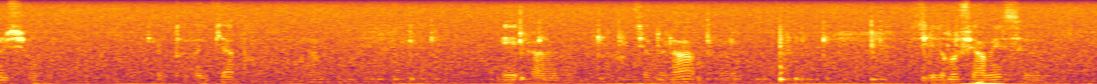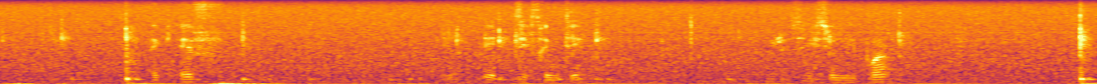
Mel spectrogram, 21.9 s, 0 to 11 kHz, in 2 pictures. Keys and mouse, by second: 3.3 middle click, 4.2 middle click, 6.7 z, 7.9 Tab, 8.9 a, 9.3 a, 9.7 a, 11.9 f, 13.5 z, 15.7 a, 21.2 f.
